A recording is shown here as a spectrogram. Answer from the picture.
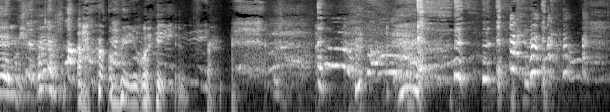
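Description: A few people laughing and chuckling together, with bits of unclear talk mixed in.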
